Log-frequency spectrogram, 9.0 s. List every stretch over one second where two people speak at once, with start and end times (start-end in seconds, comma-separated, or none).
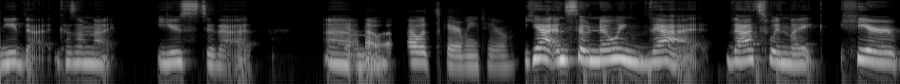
none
